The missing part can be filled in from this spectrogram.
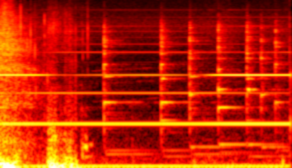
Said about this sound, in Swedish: Larmet gick här så vi fick larma av.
